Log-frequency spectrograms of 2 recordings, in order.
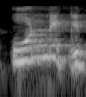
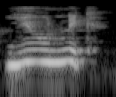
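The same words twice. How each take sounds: First: The word begins directly with an oo vowel. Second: The word begins with a y sound. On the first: The speaker calls it wrong. "bukan unik. Itu unik bahasa Indonesia" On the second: The speaker calls it right. "Jadi ada y-nya"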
